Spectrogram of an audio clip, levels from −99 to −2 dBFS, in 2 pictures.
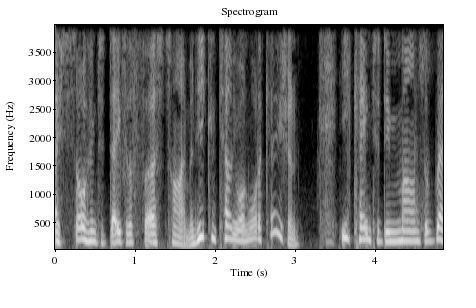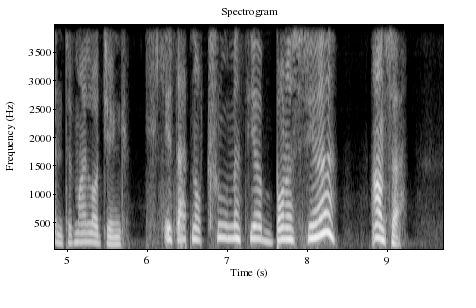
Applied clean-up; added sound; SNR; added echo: neural separator model SepFormer DNS4.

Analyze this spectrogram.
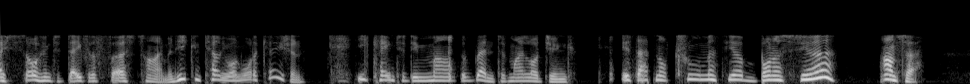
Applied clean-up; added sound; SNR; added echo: neural mask model RNNoise.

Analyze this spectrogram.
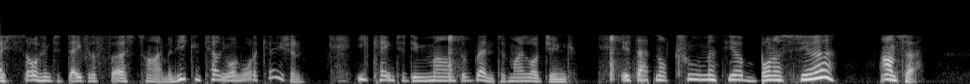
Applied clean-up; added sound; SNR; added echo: none; Tap; 16 dB; none.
